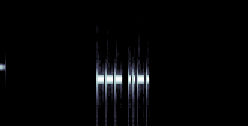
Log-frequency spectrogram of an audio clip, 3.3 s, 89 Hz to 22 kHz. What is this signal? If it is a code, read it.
Morse code, heard as a keyed tone, about 40 wpm, 700 Hz. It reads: OF
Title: Two Letter Words - 40wpm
